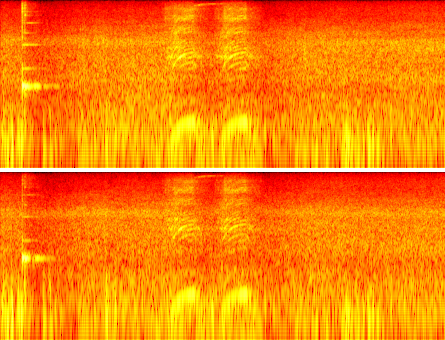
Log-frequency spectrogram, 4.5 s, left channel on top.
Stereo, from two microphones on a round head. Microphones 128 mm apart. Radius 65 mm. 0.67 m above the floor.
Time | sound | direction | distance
0.2 | dishes clattering | 70° left (ahead or behind) | 1.5 m
1.6 | a phone buzzing | 15° left (ahead or behind) | 1.5 m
